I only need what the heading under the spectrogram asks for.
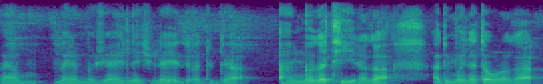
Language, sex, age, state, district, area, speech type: Manipuri, male, 18-30, Manipur, Bishnupur, rural, spontaneous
